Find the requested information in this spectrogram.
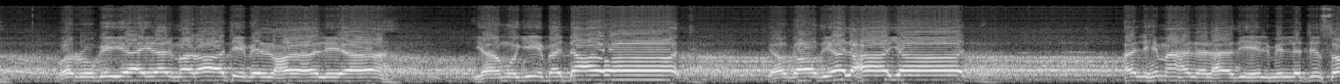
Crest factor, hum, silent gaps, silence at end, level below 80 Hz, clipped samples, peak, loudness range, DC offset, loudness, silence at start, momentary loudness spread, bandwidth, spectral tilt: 8 dB; none; none; 0 s; -48 dBFS; under 0.1%; 0 dBFS; 3 LU; under 0.1%; -8 LUFS; 0 s; 8 LU; 17.5 kHz; -4 dB/octave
